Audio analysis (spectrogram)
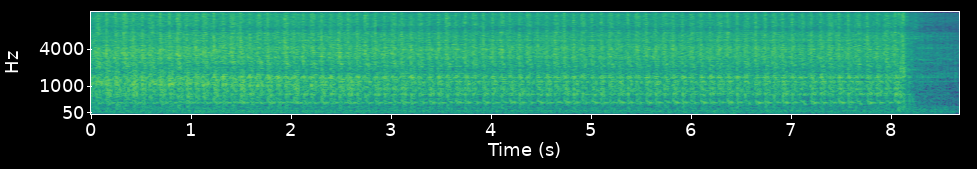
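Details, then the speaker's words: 1966 Mustang, 200 straight-six with a Holley 1-barrel carb, just reinstalled after a repair attempt. It cranks steadily for eight seconds without firing. The owner thinks the needle-and-seat valve is stuck, starving it of fuel. "I still think it's just a stuck valve, which means we're going to have to get a new valve, but at least see if we can get it running."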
